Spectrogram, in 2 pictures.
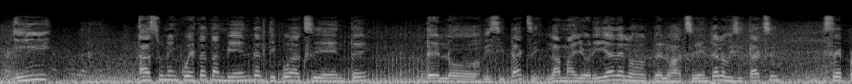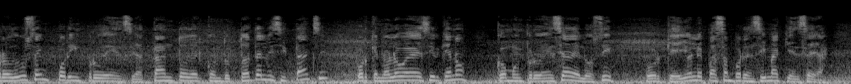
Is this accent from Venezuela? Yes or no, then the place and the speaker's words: yes; Venezuela; moved away as an adult; now in Bogotá, Colombia; Soy venezolano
